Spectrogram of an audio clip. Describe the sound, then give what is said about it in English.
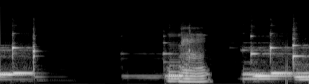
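A mobile phone's wake-up alarm rings with a loud, melodic ringtone that plays in three bright tonal bursts separated by short pauses. “Can we all put our phones on silent, please?”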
